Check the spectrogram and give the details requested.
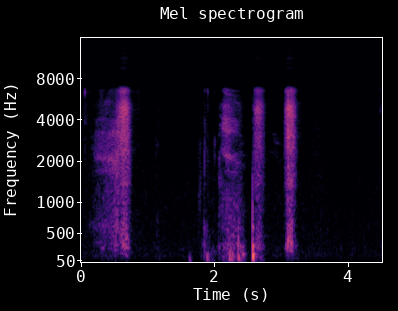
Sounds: Sniff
